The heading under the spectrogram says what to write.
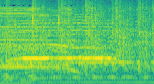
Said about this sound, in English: Would you clap your hands and throw your head back and just shout? Come on, why don't you shout like you're on the winning team here today?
